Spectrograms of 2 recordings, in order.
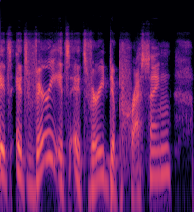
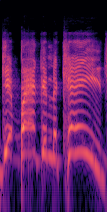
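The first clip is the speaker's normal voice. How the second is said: put-on very high, deliberate, drawn-out shouted yell; 4 dB louder than usual. Describing a father's calls to the mother, retelling his yell. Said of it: "Like he's yelling at".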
